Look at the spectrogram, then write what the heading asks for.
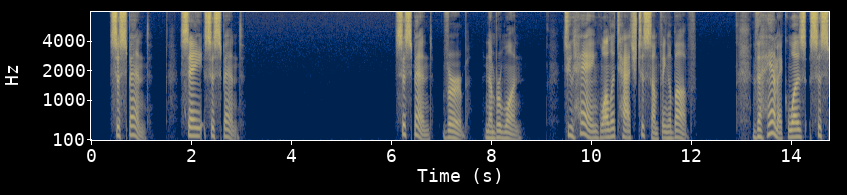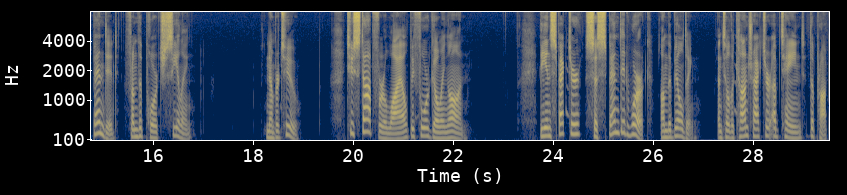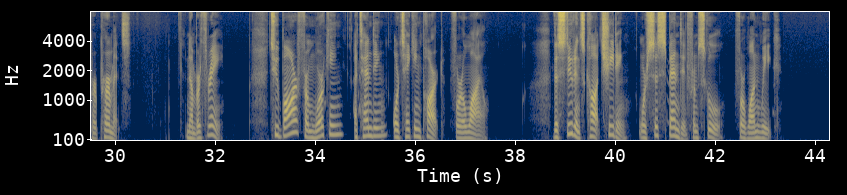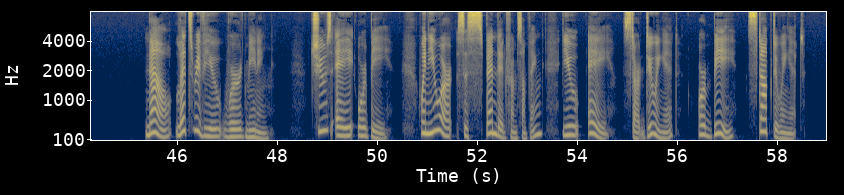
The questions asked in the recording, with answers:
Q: Choose A or B. When you are suspended from something, you A, start doing it, or B, stop doing it.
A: If you said B, you're right.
